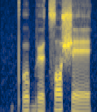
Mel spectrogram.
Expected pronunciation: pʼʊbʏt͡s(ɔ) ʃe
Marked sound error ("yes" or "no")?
no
